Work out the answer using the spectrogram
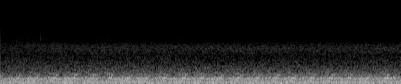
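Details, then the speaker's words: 2019 Ford Mustang GT V8 idling, window cracked: smooth deep exhaust rumble with no chirp or squeak; faint ticking is distant construction; normal idle, intermittent front chirp absent. "so you can hear that's what it's supposed to sound like I don't know if you hear that ticking in the background that's not what I'm talking about"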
